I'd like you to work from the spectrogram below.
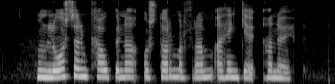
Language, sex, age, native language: Icelandic, female, 30-39, Icelandic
